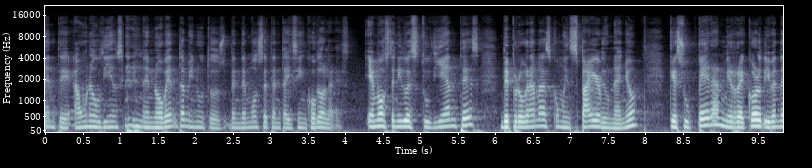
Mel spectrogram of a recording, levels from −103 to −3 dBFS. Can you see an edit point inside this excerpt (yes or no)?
yes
